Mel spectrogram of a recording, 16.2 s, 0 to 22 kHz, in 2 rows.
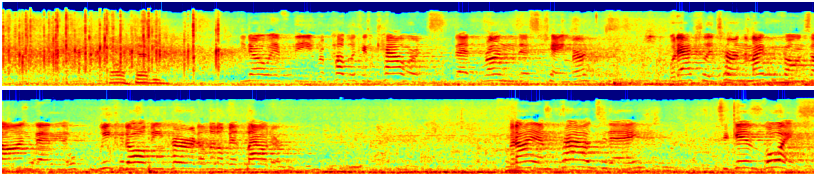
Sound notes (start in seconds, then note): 2.1 applause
